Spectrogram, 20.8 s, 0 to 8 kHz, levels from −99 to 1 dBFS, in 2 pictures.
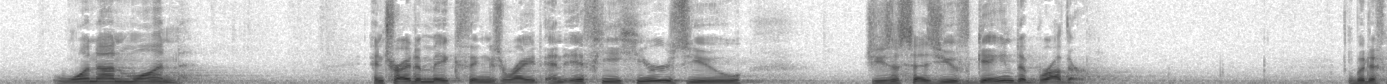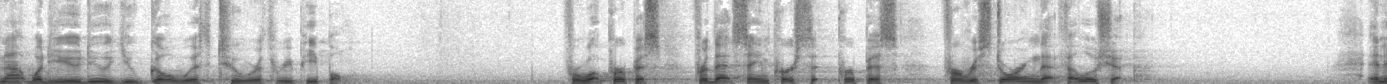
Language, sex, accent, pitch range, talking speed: English, male, American, 120-155 Hz, 125 wpm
